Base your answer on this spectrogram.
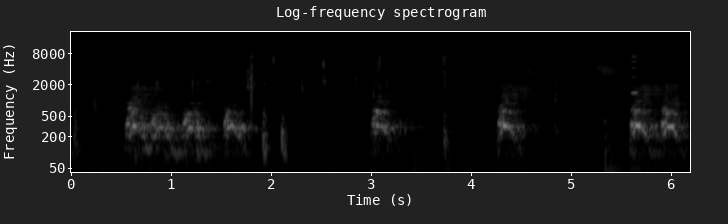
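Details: Yakutian Laika dog recorded in April 2023, giving short, throaty, wavering vocal bursts in uneven groups of two or three, separated by brief silences, with faint clicks between.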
